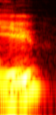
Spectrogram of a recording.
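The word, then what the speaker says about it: Liu: of the stream but it's l i u like Le I'd say Le or maybe l or Le name she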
